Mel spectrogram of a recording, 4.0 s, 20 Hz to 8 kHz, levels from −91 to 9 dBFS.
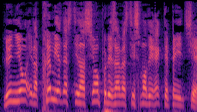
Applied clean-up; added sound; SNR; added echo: none; none; none; none.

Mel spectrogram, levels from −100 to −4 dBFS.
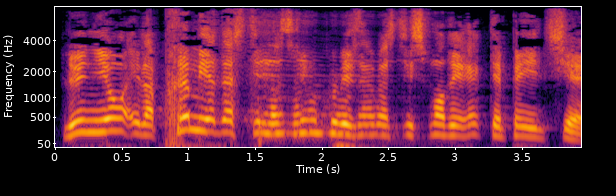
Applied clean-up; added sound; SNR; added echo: neural mask model DeepFilterNet 3.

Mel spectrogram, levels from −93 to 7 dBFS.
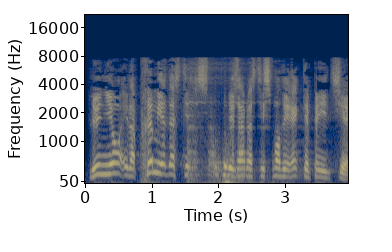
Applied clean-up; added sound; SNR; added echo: neural separator model SepFormer DNS4.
